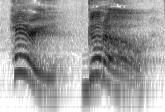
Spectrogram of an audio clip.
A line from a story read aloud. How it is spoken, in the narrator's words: said Bagman happily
